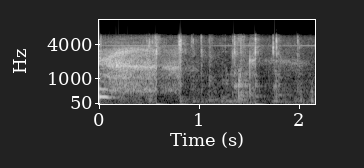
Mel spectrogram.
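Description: Small clicks and rubbing of a Transformers Animated Swindle deluxe figure's plastic parts as it is handled and its pieces are settled into place, with a short rustle near the start and scattered light clicks after.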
